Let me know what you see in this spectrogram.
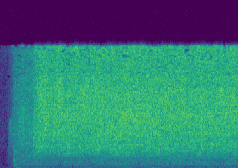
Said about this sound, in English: Okay, jumping in the shower.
